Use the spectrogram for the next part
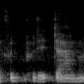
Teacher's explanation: Some speakers may fully pronounce both T's, but it's not used in fast speech. The final T in couldn't is often dropped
